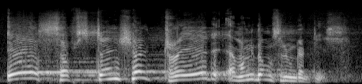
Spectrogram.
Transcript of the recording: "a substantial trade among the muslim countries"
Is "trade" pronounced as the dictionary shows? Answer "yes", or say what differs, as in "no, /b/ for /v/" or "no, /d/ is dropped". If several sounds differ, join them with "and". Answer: yes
